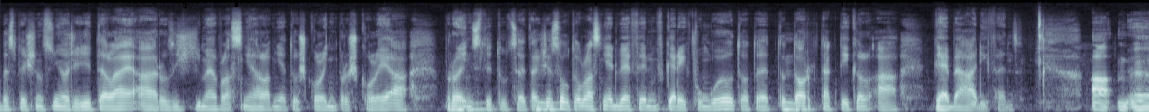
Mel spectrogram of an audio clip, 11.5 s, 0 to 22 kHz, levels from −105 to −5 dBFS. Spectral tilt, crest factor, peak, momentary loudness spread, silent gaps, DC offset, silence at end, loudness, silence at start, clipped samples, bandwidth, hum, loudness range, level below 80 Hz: -4.5 dB/octave; 18 dB; -6 dBFS; 8 LU; none; under 0.1%; 0 s; -24 LUFS; 0 s; under 0.1%; 15.5 kHz; none; 2 LU; -72 dBFS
